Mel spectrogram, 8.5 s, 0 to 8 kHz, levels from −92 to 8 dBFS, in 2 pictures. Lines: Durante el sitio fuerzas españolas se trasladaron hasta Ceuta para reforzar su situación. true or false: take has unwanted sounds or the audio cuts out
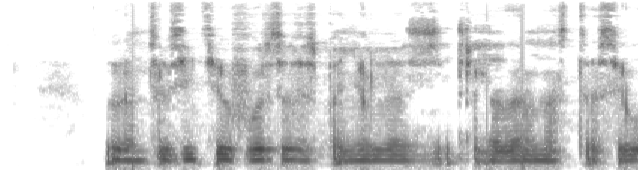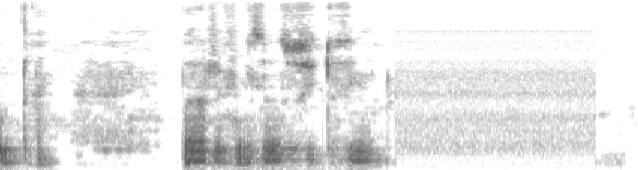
false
